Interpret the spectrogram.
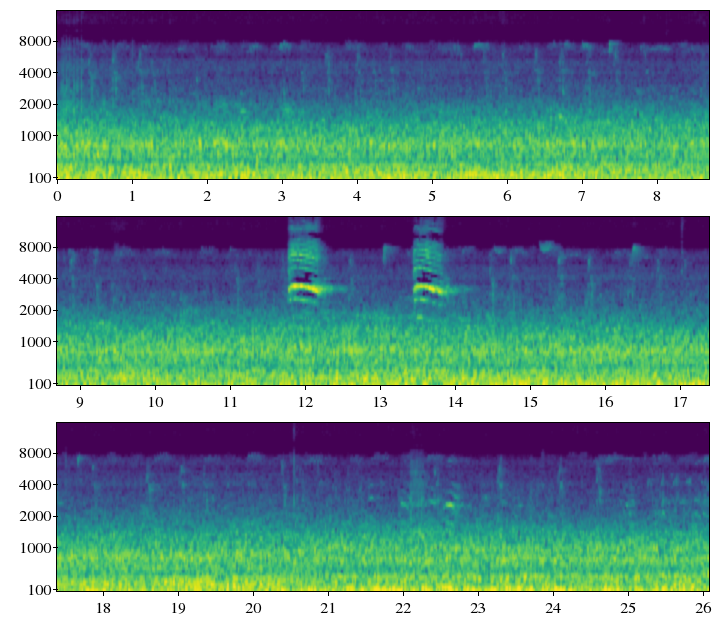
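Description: Steady outdoor background noise with two short, high bird calls, each sweeping downward, about a second and a half apart near the middle.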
